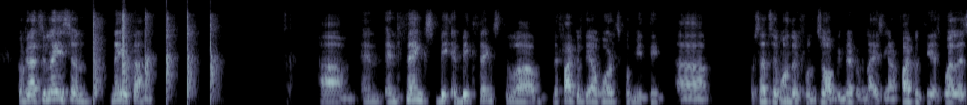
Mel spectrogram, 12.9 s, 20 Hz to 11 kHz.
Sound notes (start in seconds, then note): 1.2 applause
